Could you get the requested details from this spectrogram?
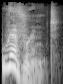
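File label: "reverent", British English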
